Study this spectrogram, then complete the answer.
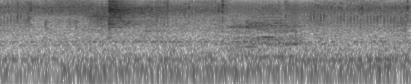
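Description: A boiling, sparking liquid floods the machine in the video game Amnesia: A Machine for Pigs, giving a loud, steady sizzling and hissing wash with crackling bursts throughout and no voices.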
